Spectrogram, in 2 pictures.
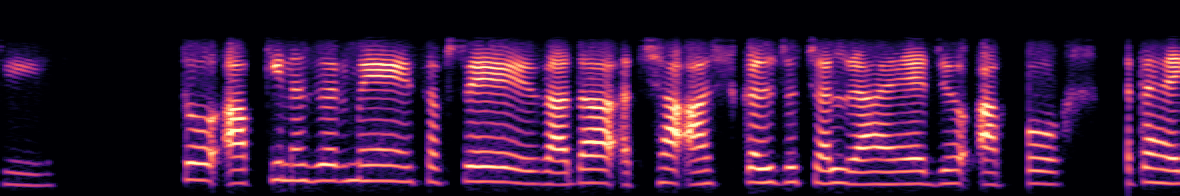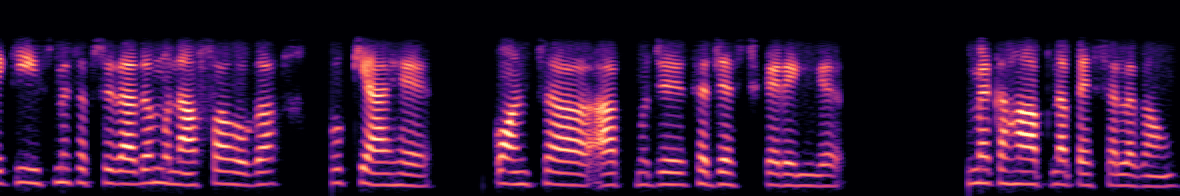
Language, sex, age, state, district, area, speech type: Urdu, female, 30-45, Uttar Pradesh, Rampur, urban, conversation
